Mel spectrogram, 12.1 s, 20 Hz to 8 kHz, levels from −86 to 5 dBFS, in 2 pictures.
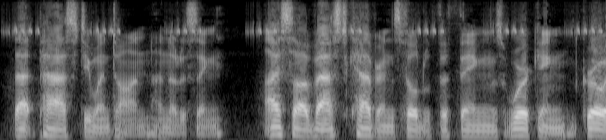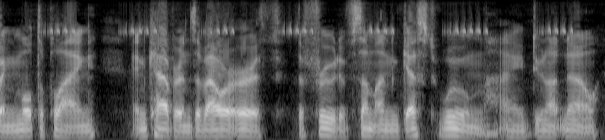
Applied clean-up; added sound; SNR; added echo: none; Cricket; 16 dB; none.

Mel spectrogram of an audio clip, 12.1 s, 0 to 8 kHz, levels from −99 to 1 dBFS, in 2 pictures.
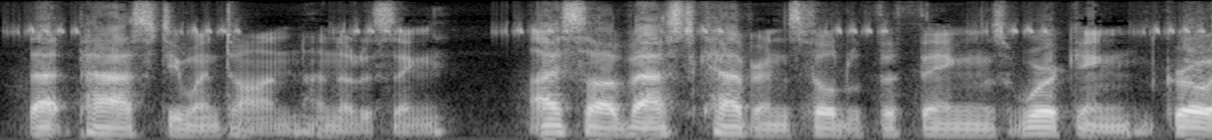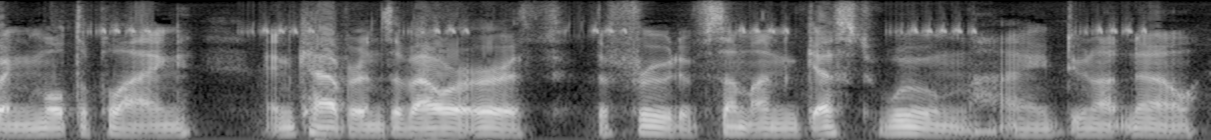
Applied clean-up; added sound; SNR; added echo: neural mask model Resemble Enhance denoiser.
